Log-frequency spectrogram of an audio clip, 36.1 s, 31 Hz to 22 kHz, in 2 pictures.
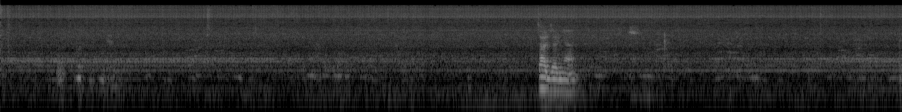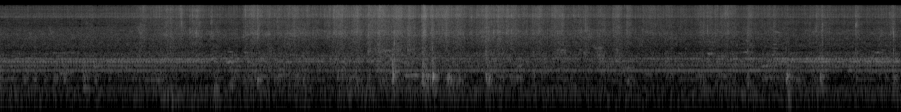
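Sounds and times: plastic film crinkling: 19.1s - 36.0s.

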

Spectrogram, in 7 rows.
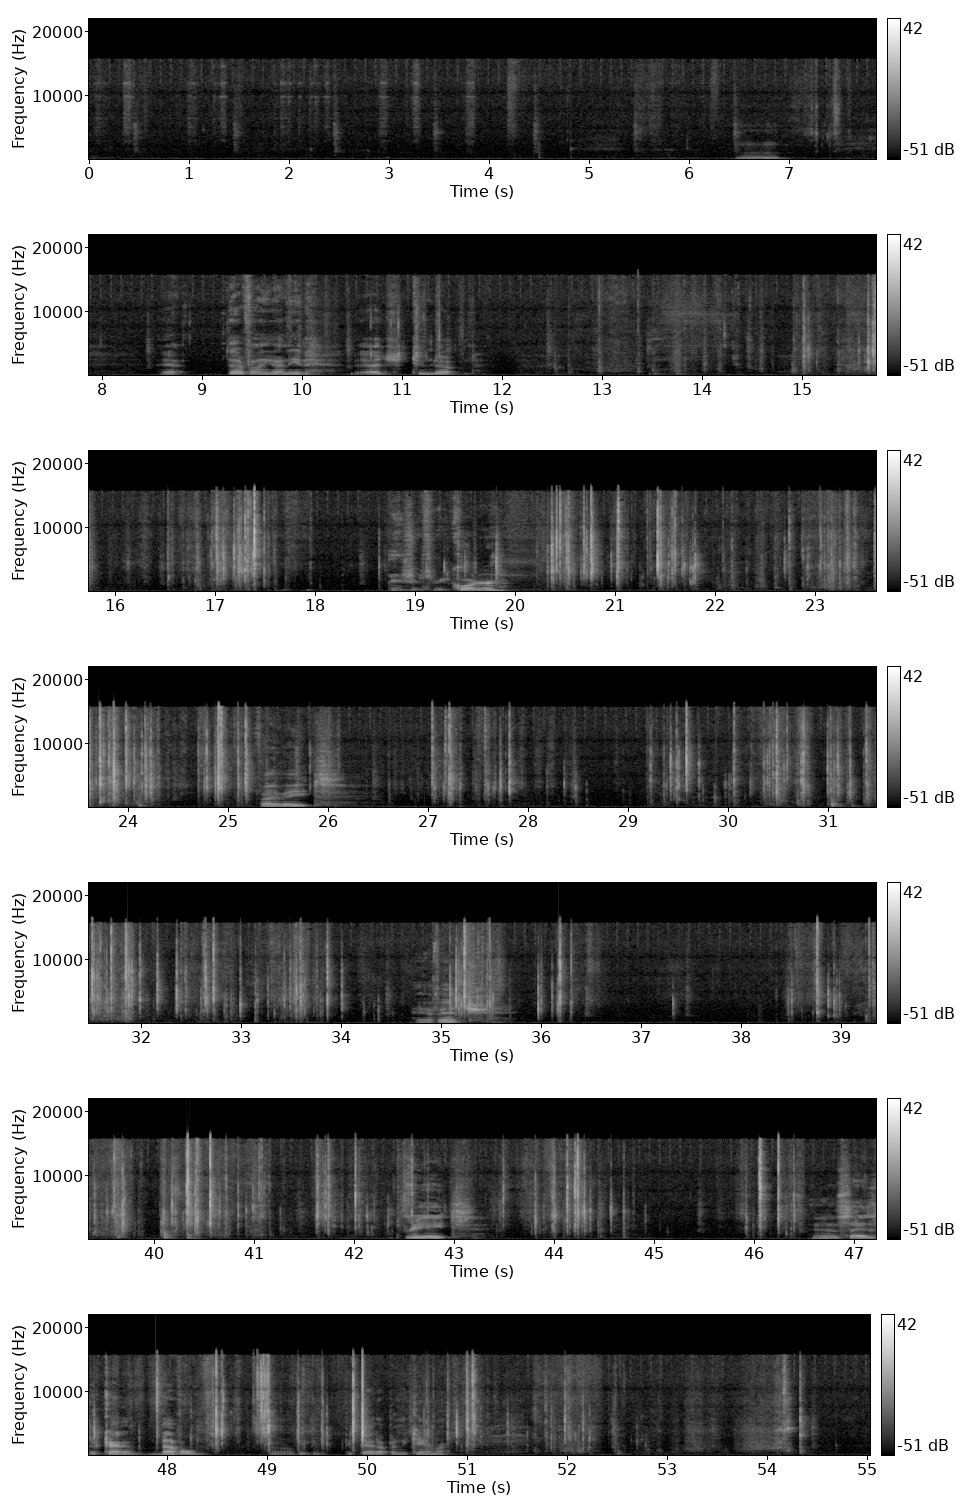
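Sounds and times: plastic sleeve crinkling: 12.9s - 18.0s, 18.6s - 36.6s, 38.3s - 45.0s, 45.8s - 54.5s.

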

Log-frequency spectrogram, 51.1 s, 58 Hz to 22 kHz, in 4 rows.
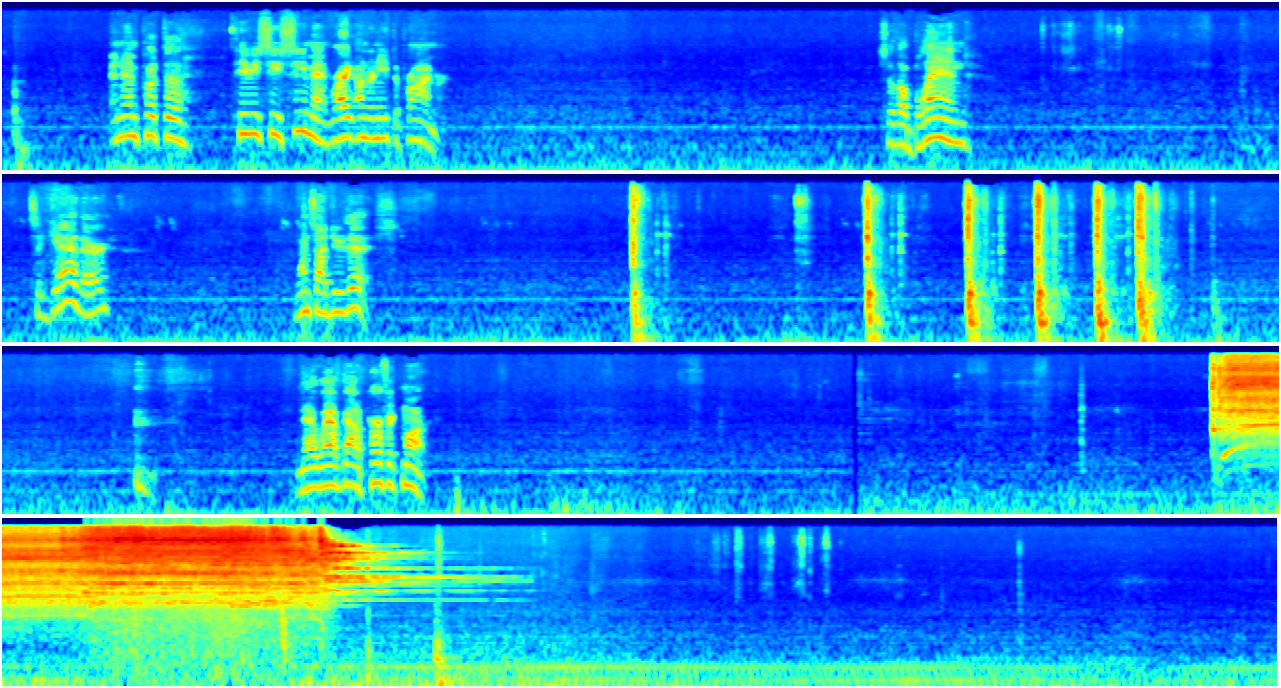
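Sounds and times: power saw cutting pipe: 37.6s - 43.3s
saw blade spinning down: 37.6s - 43.6s.

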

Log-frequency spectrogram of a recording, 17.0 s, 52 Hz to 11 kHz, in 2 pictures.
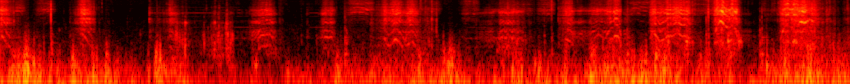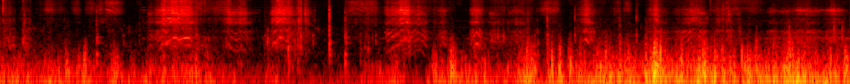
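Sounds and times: electric motor whining: 0.0s - 17.0s.

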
